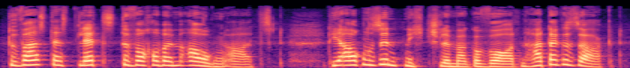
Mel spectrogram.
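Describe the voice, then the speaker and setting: A woman voicing a brisk, flustered mother who talks hurriedly, in a storybook reading. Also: medium pitch, natural voice.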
